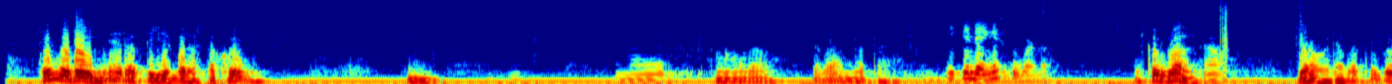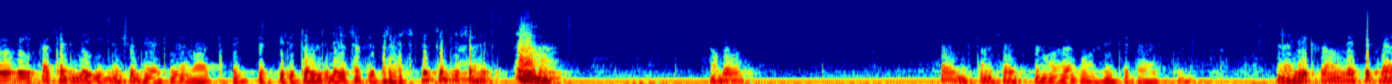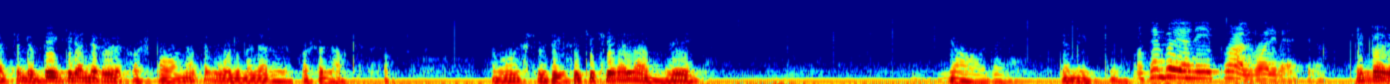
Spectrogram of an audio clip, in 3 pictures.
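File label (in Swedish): Ramundeboda Närke, dialekter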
